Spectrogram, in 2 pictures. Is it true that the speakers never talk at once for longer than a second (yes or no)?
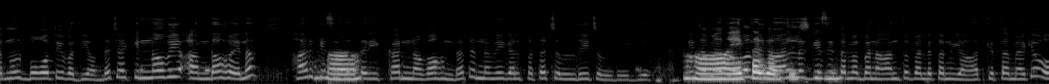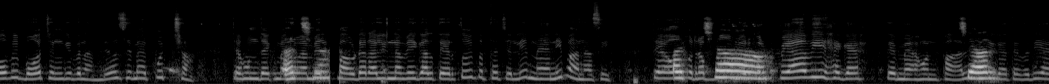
no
